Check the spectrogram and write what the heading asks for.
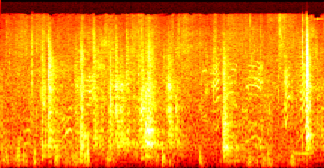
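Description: Indistinct shouts and chatter from several voices of players and spectators at a rugby game, with a few short sharp sounds among them.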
